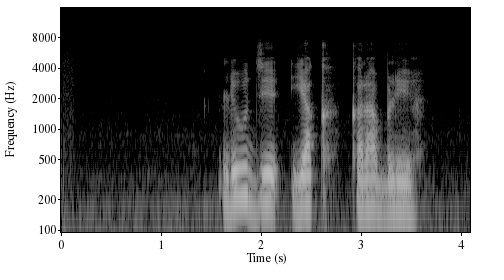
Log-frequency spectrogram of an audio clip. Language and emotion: Russian, neutral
